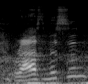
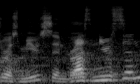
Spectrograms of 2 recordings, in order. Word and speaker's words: Rasmussen: last name what Rasmussen I cannot pronounce that Rasmussen yeah okay okay it's not hard I don't know everyone says rismusic oh he's dead he's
